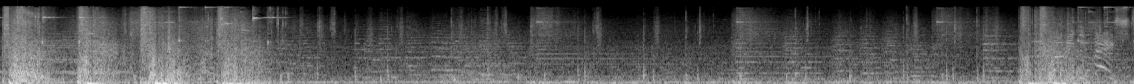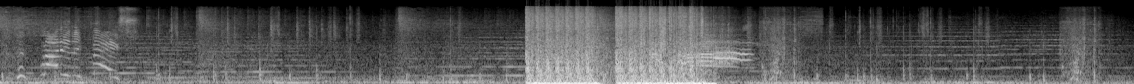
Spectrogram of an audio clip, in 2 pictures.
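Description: Gunfire from The Punisher video game, mixed into a dense, loud game soundtrack with bursts of shots and booms, including a heavy loud burst near the end, with brief voices over the action.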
